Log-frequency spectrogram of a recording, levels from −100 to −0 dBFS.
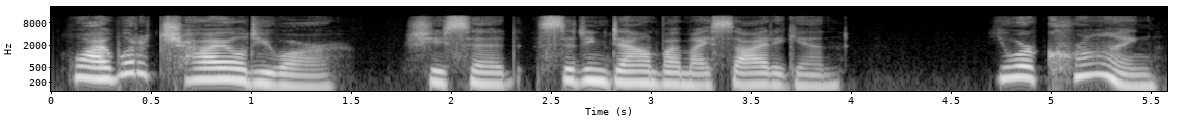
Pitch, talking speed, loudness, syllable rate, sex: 205 Hz, 185 wpm, -20 LUFS, 4.8 syllables/s, female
